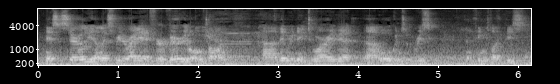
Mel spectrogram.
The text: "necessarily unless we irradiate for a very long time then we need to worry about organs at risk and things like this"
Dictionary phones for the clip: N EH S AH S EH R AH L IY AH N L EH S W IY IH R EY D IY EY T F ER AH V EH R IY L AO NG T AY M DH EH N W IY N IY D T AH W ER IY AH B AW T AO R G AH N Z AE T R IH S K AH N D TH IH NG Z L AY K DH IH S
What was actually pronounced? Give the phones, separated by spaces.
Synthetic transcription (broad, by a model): N EH S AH S EH R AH L IY AH N L EH S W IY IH R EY D IY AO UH F ER AH V EH R IY L AO NG T AY M DH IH N W IY N IY D T AH W ER IY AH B AW T AO R G AH N Z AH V R IH S K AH N TH IH NG Z L AY K DH IH S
